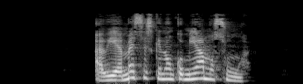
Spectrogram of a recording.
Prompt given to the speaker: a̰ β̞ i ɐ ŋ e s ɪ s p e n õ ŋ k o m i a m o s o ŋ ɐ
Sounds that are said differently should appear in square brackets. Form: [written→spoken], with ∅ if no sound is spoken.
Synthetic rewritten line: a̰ β̞ i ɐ [ŋ→m] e s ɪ s [p→k] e n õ ŋ k o m i a m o s [o→u] ŋ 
